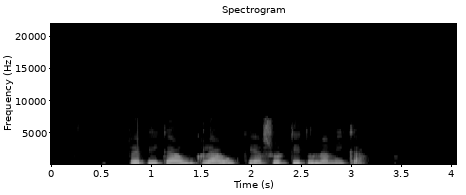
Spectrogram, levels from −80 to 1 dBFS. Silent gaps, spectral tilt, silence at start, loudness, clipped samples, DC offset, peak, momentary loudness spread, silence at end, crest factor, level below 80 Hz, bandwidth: 1.88-1.93 s; -6.5 dB/octave; 0.8 s; -35 LUFS; under 0.1%; under 0.1%; -18 dBFS; 8 LU; 0.9 s; 20 dB; -74 dBFS; 7.4 kHz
